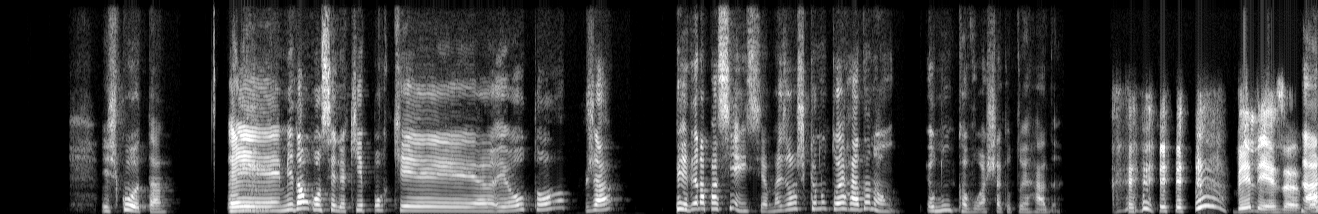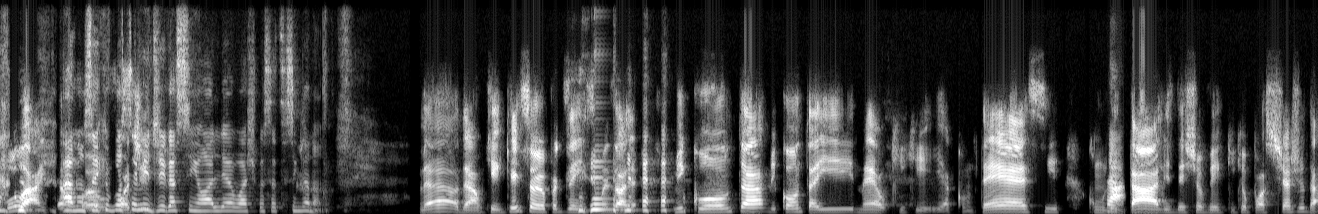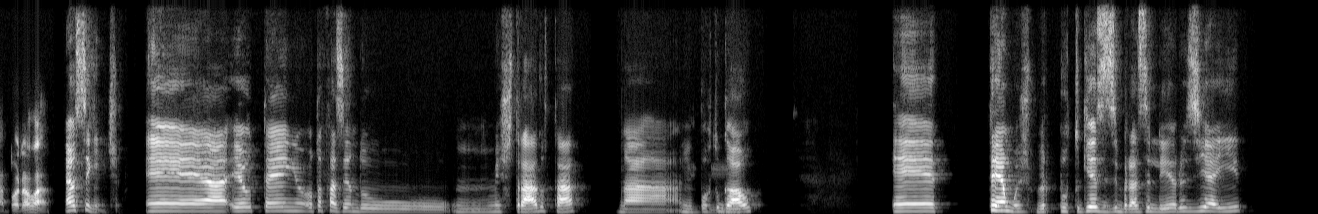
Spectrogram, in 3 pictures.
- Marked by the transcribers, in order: laugh; other background noise; laugh
- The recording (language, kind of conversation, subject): Portuguese, advice, Como posso viver alinhado aos meus valores quando os outros esperam algo diferente?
